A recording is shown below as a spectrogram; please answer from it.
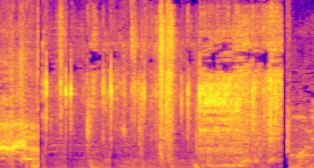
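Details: Music plays with speech and scratchy, clattering noises, and no animal voice stands out.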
